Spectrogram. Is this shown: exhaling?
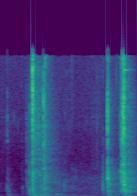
no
